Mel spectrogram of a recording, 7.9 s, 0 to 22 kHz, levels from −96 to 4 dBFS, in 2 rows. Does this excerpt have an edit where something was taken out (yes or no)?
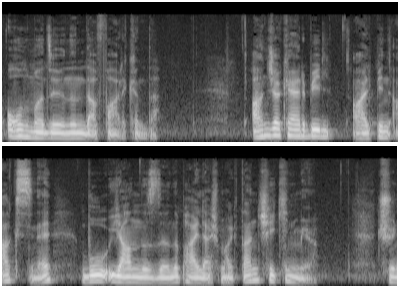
no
